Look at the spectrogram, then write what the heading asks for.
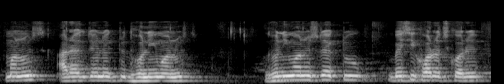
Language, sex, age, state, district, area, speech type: Bengali, male, 45-60, West Bengal, Howrah, urban, spontaneous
